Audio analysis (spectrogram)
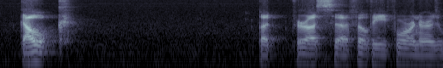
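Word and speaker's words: Gerwalk: you pronounce gwalk well if you wish to be authentic to the way they pronounce it in Japan it is um GOwalk but for us filthy foreigners we can just just say gwalk because it it it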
